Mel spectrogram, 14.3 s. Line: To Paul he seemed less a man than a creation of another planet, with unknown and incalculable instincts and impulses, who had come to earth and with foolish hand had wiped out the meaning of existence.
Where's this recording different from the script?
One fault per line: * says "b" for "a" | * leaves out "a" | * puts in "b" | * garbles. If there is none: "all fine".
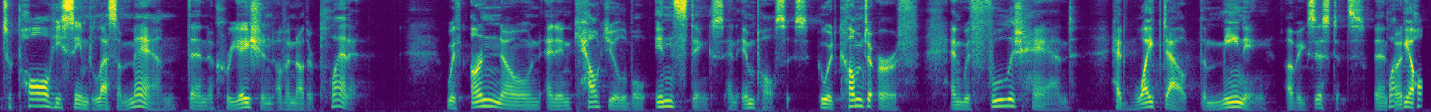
* garbles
